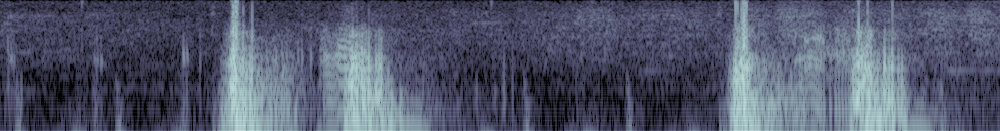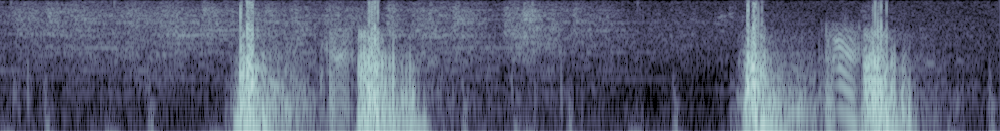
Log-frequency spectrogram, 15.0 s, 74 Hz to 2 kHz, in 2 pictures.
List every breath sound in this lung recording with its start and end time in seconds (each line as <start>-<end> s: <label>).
1.45-2.33 s: crackles
1.48-2.36 s: inhalation
2.36-3.81 s: exhalation
5.32-6.20 s: crackles
5.33-6.23 s: inhalation
6.21-7.98 s: exhalation
6.21-7.98 s: crackles
9.04-9.98 s: inhalation
9.99-11.74 s: exhalation
12.97-13.70 s: inhalation
13.66-14.80 s: crackles
13.71-14.02 s: wheeze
